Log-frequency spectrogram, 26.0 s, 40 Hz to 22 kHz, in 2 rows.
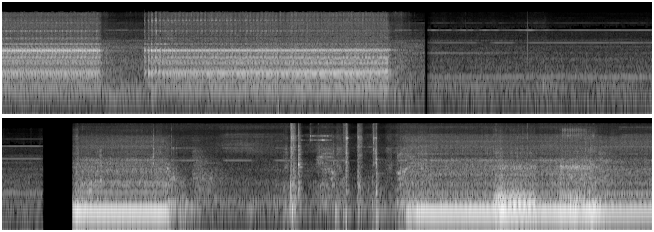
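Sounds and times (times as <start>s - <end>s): lathe machine hum: 14.4s - 16.4s, 20.9s - 26.0s.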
